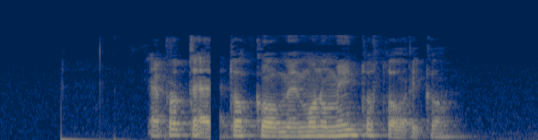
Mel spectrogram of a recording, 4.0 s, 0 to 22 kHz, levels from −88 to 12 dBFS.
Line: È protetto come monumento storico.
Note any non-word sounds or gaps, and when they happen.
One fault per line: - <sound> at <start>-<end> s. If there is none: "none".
- dropout at 1.6-1.7 s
